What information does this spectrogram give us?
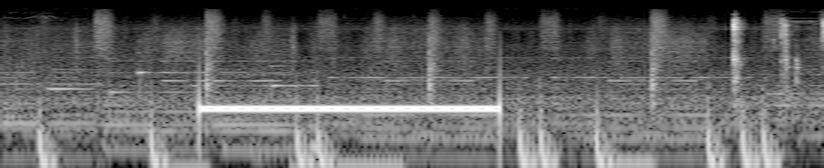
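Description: A telephone call tone sounds as a single steady, even pitch lasting about two seconds, set among soft clicks and thumps before and after it.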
